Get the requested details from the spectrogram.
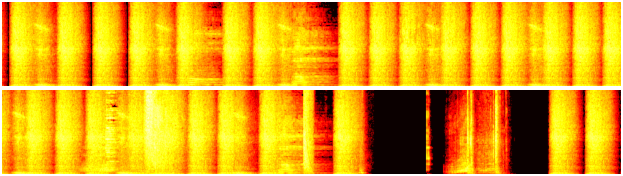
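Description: Rapid electronic blaster shots fire in a steady pulsing beat.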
